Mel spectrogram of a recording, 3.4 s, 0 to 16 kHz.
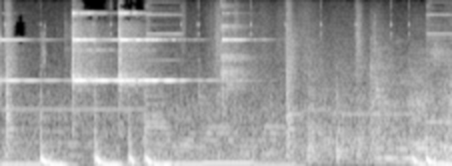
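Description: Bell on a folding 20-inch fat tire e-bike rings in a few bright, short dings over handling clatter and low thumps, fairly close.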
